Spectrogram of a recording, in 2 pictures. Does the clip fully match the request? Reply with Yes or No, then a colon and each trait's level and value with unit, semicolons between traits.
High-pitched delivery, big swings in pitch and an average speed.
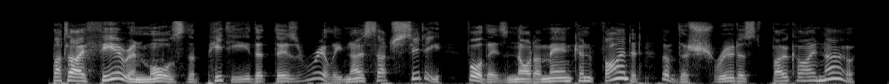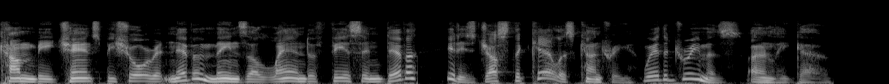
No: medium, 140 Hz; wide, 6.3 semitones; average, 170 wpm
